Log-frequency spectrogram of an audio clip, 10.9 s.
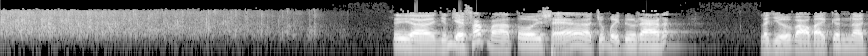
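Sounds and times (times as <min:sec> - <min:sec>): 
audience applause: 0:00.0 - 0:04.1
speech: 0:04.9 - 0:08.5, 0:09.5 - 0:10.8.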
